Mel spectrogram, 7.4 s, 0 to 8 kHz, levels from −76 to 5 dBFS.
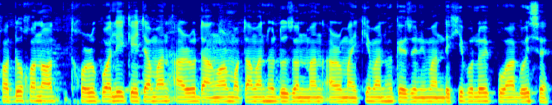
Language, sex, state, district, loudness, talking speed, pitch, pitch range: Assamese, male, Assam, Sonitpur, -16 LUFS, 130 wpm, 115 Hz, 115-120 Hz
